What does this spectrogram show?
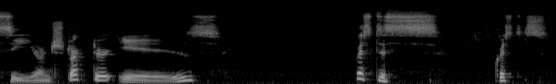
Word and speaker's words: Quistis: Quistis, right?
